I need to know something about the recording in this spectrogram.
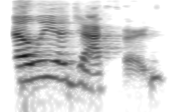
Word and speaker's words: Ellia Jacksford: Ellia Jacksford. Ellia. Okay. See, yeah. I just want to put the emphasis on the wrong letter.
